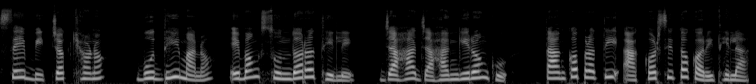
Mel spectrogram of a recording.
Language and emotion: Odia, neutral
